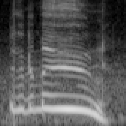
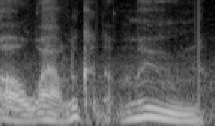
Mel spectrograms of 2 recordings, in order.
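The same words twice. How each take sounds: First: Delighted high cutesy voice. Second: Said in the usual way. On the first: Real, not acted. To his viewers about the moon, a high cooing baby voice. Spots the moon while streaming.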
